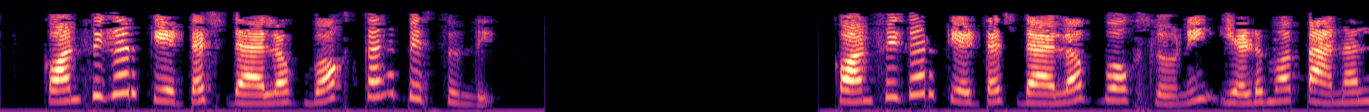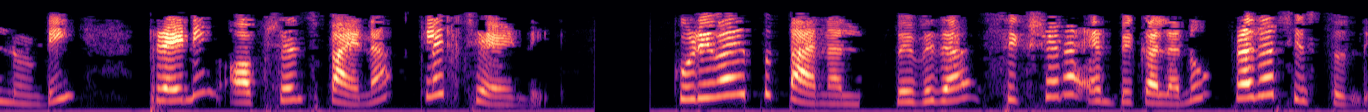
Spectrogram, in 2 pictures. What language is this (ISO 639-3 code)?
tel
